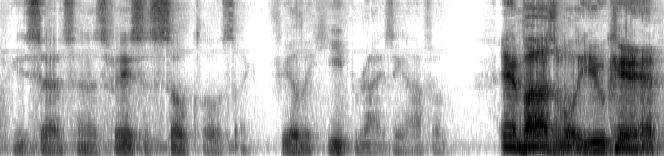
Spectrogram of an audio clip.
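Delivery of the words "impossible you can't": loud, raised rebuttal; forceful denial. Acted. Father denying his son's memory, loud forceful rebuttal. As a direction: throw the accusation back at him loudly.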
